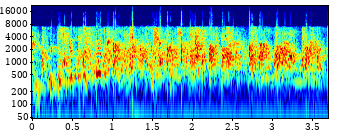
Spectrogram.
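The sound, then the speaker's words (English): An audience claps steadily and loudly for a few seconds, a dense crackle of many hands, with a few voices calling out beneath the applause. “If you want to clap, clap.”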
